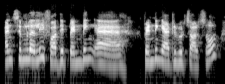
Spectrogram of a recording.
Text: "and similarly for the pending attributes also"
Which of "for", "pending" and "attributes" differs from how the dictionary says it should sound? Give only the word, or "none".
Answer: none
